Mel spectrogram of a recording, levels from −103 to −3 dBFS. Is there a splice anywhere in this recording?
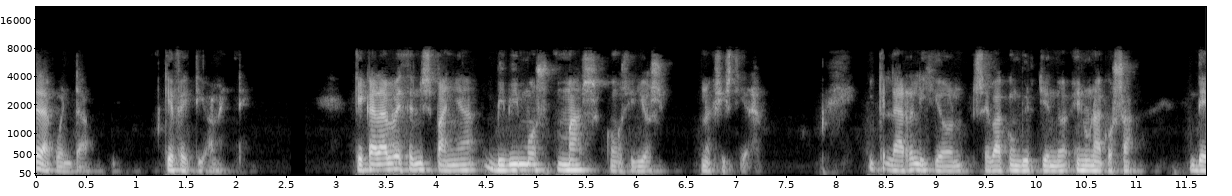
yes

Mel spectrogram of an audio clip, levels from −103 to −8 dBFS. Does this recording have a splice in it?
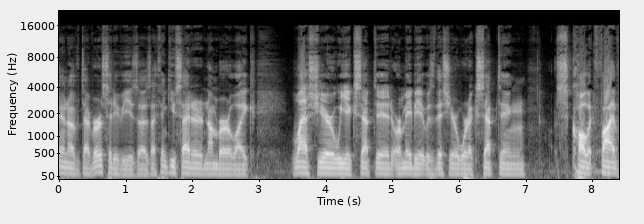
no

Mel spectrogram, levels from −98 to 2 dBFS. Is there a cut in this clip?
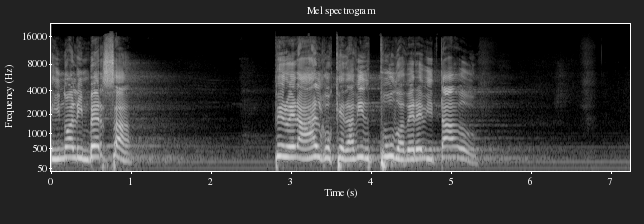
no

